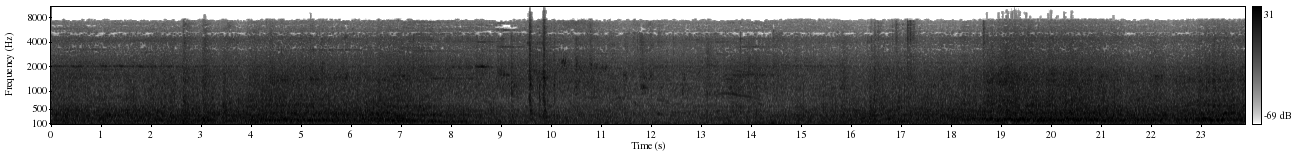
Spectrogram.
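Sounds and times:
San Francisco cable car rumbling along rails on Powell Street: 0.0s - 23.8s.

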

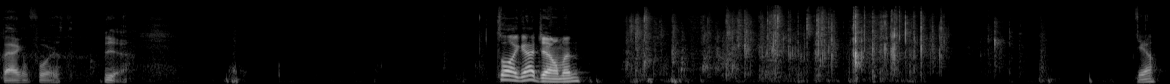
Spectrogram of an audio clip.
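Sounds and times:
speech: 0.0s - 1.6s, 5.0s - 5.9s, 11.4s - 11.6s
paper being crumpled up: 6.2s - 10.5s.

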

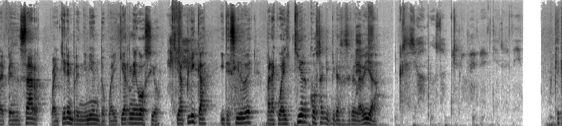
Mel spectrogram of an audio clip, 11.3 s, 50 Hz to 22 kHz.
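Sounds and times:
speech: 0.0s - 8.2s
child whispering a secret to an adult: 3.4s - 4.2s, 7.1s - 10.5s.

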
